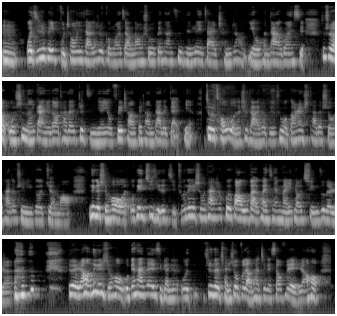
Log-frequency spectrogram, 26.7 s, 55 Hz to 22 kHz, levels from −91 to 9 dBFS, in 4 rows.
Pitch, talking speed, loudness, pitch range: 200 Hz, 315 characters per minute, -22 LUFS, 180-230 Hz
